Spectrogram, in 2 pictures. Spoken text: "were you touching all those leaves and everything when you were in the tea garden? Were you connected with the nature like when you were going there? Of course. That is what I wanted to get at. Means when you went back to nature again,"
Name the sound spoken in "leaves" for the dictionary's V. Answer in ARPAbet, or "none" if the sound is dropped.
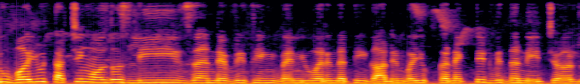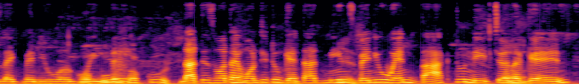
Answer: V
